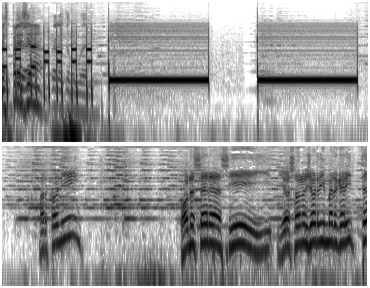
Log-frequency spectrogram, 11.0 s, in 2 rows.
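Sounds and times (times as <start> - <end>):
speech: 0.2 - 1.4, 6.0 - 6.8, 8.2 - 10.9
telephone dial beeps while calling a guest: 0.6 - 3.1, 3.8 - 5.4
telephone ringing tones: 0.6 - 3.2, 3.8 - 5.4.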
